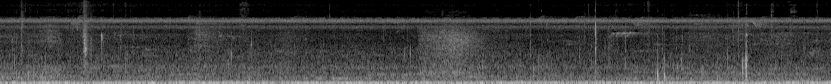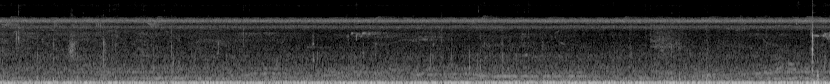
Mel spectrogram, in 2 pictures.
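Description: Steady high-pitched drone of an insect chorus, with a low rumble underneath and a few faint clicks and taps scattered through.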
